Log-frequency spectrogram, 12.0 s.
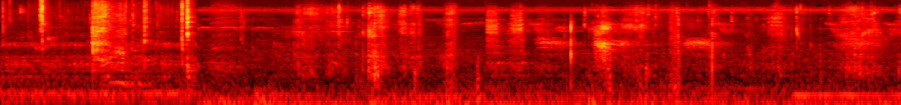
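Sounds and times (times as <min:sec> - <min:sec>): biting and wet chewing: 0:03.1 - 0:12.0
crow cawing: 0:09.1 - 0:09.6.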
